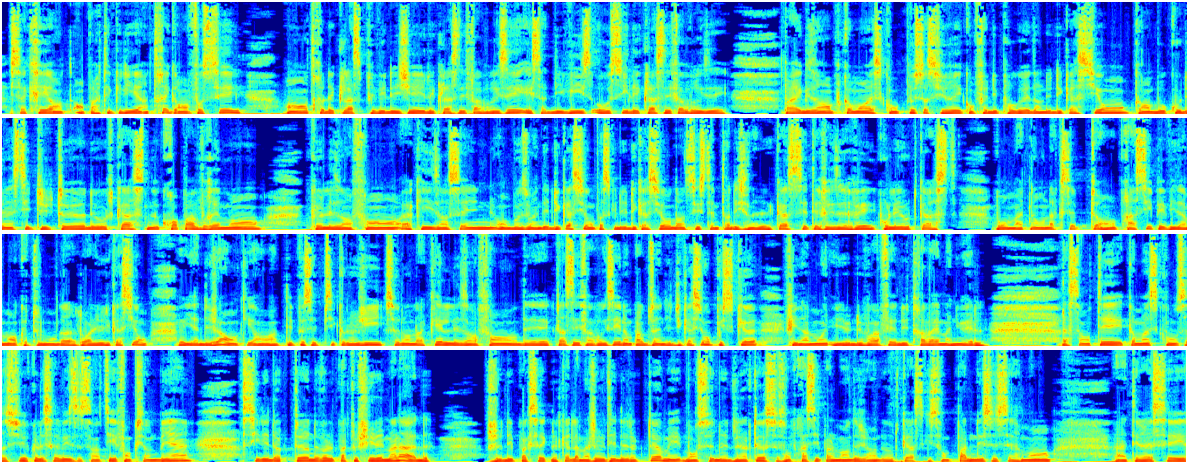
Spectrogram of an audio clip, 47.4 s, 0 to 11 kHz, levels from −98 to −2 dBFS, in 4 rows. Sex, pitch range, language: male, 120-140 Hz, French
